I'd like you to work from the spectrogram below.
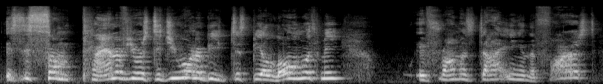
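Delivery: high-pitched indignant questioning; suspicious accusation. Acted. Wife suspects brother-in-law of a plot, accusing. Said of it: "her mind turns and she says".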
